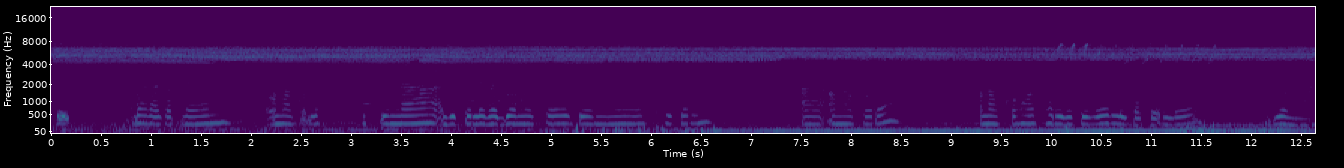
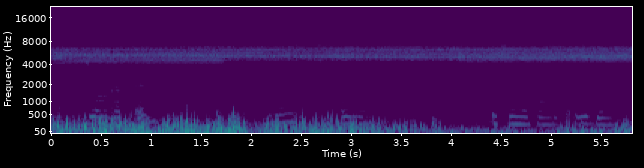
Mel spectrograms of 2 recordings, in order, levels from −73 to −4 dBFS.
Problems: constant background noise, low volume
